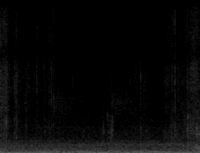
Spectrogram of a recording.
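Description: Quiet outdoor background: a low steady rumble with a few faint ticks, without any distinct event.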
